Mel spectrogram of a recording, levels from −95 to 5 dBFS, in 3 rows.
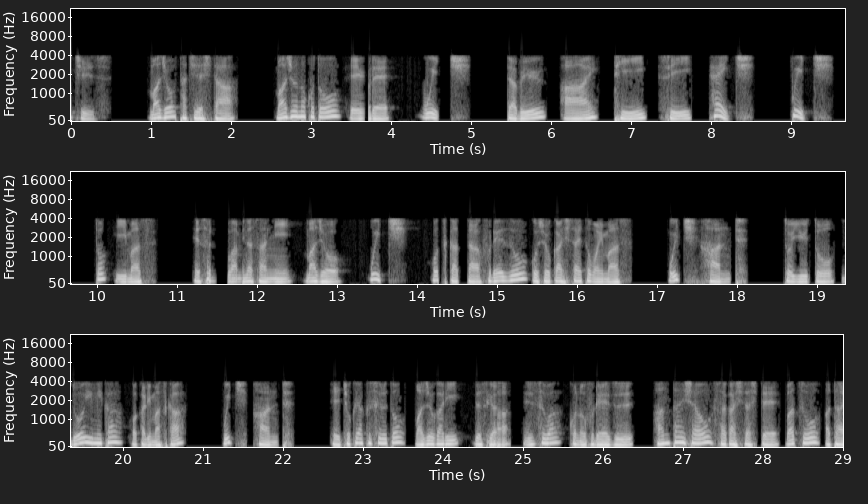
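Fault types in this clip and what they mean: Packet loss with pitch repetition: lost stretches are bridged by repeating the last pitch cycle, so short gaps sound like a held buzz rather than a click, while longer ones fade into silence. It occurs at 3.62 s (100 ms), 11.38 s (300 ms over 440 ms, fading into silence) and 24.52 s.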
